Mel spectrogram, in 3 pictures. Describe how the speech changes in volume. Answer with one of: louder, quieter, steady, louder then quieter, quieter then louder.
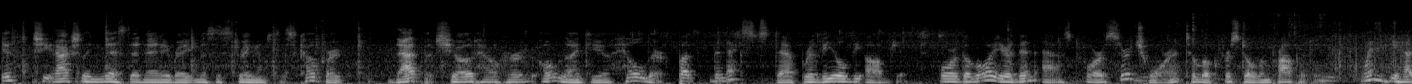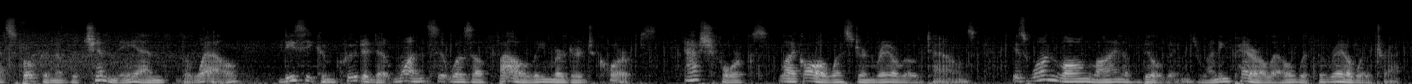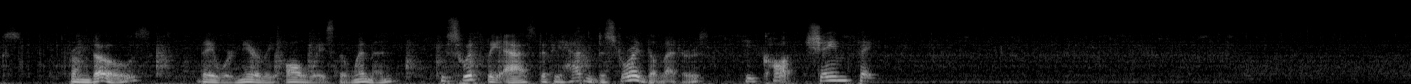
steady.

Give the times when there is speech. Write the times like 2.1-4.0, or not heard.
0.0-37.0.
